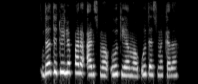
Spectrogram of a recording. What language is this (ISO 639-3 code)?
pus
